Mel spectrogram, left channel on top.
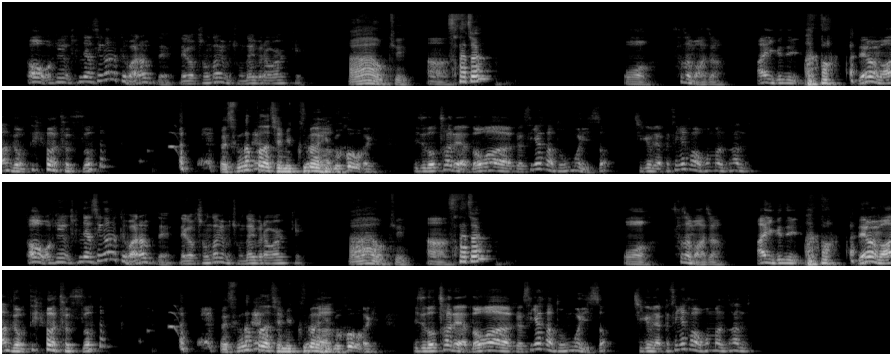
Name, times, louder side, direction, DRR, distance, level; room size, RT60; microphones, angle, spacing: voice 1, 0.2-3.0 4.3-4.5 6.2-7.2 7.5-8.0 8.6-10.0 10.5-11.0 11.4-11.5 12.0-12.2 12.5-12.6 13.0-16.4, right 3 dB, 80° right, 0.6 m, -28 dB
voice 2, 3.5-4.1 4.6-4.9 8.0-8.3 11.1-12.5, left 1 dB, 25° left, 0.5 m, -23 dB
2.6 x 2.1 x 3.4 m
head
